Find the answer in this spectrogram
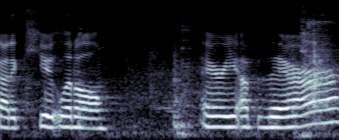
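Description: A woman talks at a very slow pace. Light background noise sits behind her. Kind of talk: casual vlog chat. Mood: excited, pleased. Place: home room. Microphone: phone near.

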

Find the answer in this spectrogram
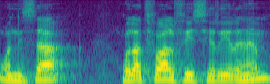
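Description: A man's high-pitched voice with fairly even intonation. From Syria, Aleppo; Syria. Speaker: rabbi. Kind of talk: public appeal. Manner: halting. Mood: earnest, pleading. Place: home room.

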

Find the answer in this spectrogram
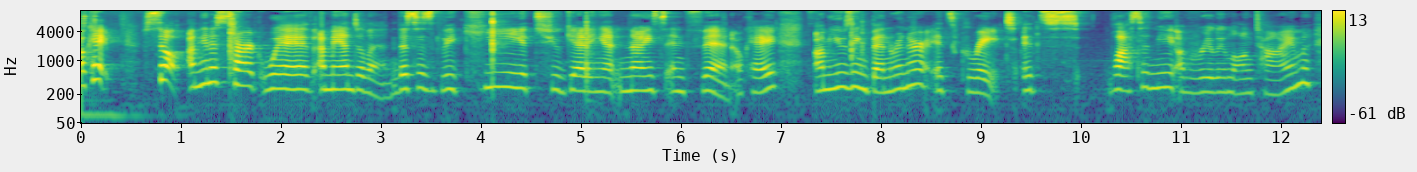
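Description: A woman with a high voice speaks at a fairly slow pace with ordinary pitch variation. Light background noise sits underneath. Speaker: cooking host. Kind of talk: tutorial. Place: kitchen. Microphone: lapel.

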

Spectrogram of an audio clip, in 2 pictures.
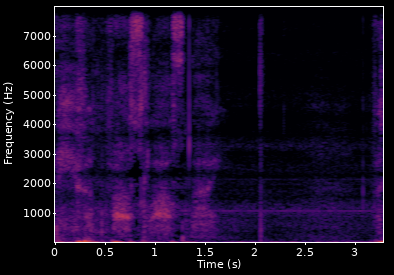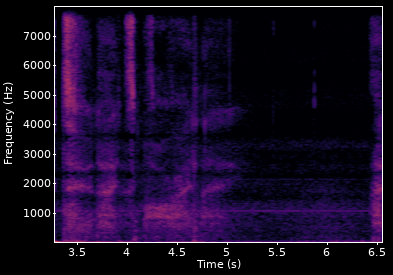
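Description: A woman whispering. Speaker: ASMR performer. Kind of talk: soft poetry reading to help sleep. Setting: studio microphone recording. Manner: whispered, slow. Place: home room. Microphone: studio mic.

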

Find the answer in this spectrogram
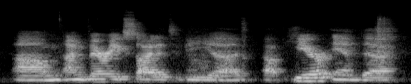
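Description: The tone is bright and sharp, the pace fairly slow, with little pitch movement and audible room echo. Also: man, fairly low pitch for a man.

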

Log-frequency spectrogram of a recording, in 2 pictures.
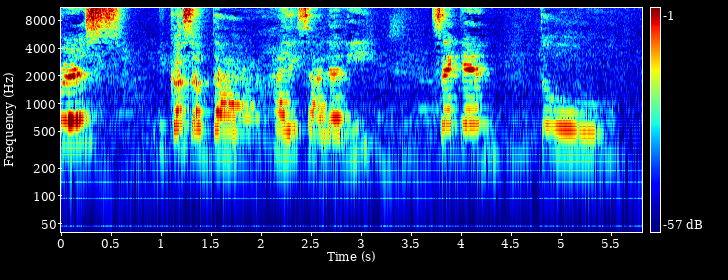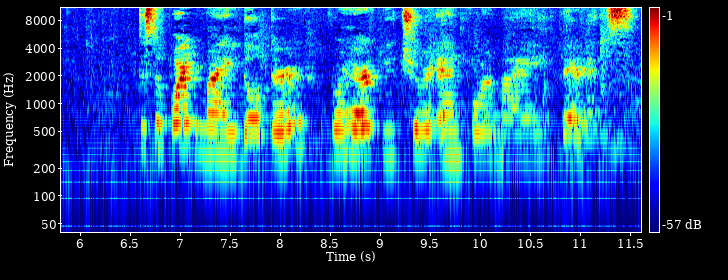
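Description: A woman with a Filipino accent speaks at a high pitch and a very slow pace, with fairly even intonation and long, frequent pauses, amid audible room echo and light background noise. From Philippines. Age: 30s. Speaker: domestic helper applicant. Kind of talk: job interview. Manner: halting. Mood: polite, slightly nervous. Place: empty room. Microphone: camera far.

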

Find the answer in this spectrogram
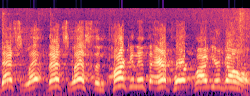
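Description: Over clear music in the background, a man talks at a fairly quick pace, with audible room echo. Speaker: professional auctioneer. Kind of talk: live charity auction. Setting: live event, public address system. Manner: rapid-fire bid calling with humor. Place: tent.

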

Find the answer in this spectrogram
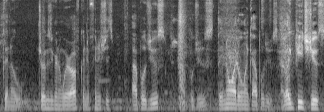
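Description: The pace is fairly quick, and the intonation fairly even. Noticeable background noise sits behind the voice. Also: man. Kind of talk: casual vlog chat. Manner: sleepy, sluggish post-anesthesia voice. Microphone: phone near.

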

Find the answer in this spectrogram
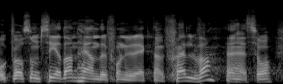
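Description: With lively intonation, a man talks at a moderate pace over a quiet background. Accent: Stockholm. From Sweden, Stockholm; Sweden. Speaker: honorary doctor; honorary doctor giving lecture. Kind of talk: lecture. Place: hall.

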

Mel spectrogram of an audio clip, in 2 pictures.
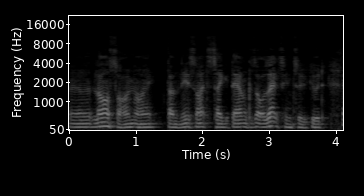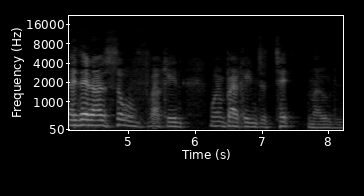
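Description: Somewhat breathy, a man talks at a moderate pace with lively intonation and big swings in loudness over a quiet background. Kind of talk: drunken casual vlog monologue. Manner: loose, rambling drunken voice. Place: home room. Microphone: phone near.

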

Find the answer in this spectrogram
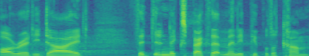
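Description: An animated, warm tone at a fairly quick pace, with ordinary pitch variation and a quiet background. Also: man. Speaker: priest. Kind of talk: sermon. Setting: church. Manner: clear, persuasive preacher's cadence with a laugh and a storytelling tone. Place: church. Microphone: podium.

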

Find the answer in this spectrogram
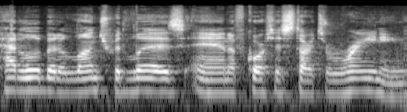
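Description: This man talks at a very fast pace. Light background noise sits behind him. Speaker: bike rider vlogger. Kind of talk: casual vlog chat. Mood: annoyed about the rain. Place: garage. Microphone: phone near.

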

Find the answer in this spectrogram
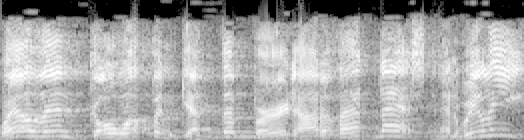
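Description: A man does a cartoonish character voice, extremely high-pitched with a bright, sharp tone and big pitch swings. He keeps a moderate pace as faint music plays in the background.

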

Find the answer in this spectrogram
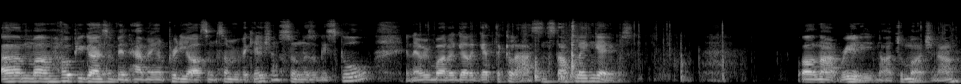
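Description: A man speaks at a very fast pace with ordinary pitch variation. Light background noise sits behind him. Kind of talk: casual vlog chat. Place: home room. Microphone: webcam.

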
